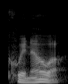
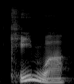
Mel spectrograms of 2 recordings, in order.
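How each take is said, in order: First: It is read out letter by letter as spelled. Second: It is said the usual, accepted way.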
